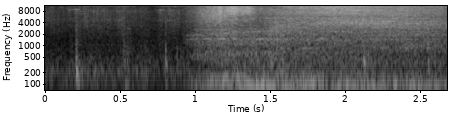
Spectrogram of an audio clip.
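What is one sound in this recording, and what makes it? A fiery magic burst whooshes and roars.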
